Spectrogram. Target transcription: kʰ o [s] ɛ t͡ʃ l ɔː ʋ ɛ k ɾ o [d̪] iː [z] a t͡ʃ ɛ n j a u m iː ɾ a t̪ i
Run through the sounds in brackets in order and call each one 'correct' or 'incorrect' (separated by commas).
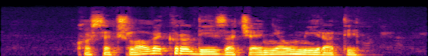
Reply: correct, correct, correct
